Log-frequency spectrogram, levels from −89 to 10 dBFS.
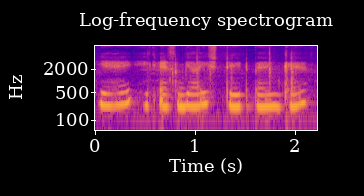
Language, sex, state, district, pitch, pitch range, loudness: Hindi, female, Uttar Pradesh, Shamli, 235 Hz, 225-250 Hz, -18 LUFS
